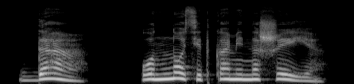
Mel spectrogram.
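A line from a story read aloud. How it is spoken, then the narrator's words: Forced out, tearful. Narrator (Russian): выдавила девушка, и по ее щекам потекли слезы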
